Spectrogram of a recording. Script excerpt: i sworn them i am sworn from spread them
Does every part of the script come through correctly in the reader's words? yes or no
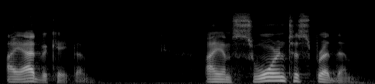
no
